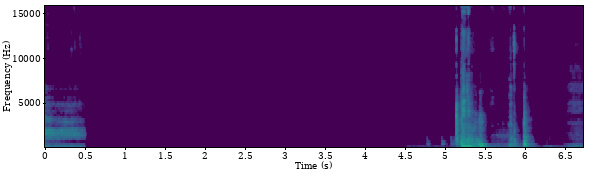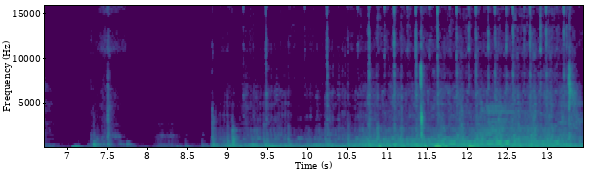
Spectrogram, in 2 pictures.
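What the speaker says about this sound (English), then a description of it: "I'm just sewing my first 2 pieces in each row together" A sewing machine joins quilt block pieces for a Diamond Ohio Star block, with a few short clicks and bursts before a steadier faint whir near the end, quiet and close, with a voice at the very start.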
